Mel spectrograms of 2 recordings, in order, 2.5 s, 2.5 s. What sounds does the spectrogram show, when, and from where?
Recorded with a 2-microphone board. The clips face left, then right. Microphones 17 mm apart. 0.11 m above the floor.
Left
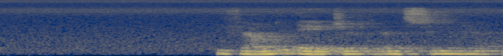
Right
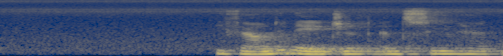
1.1 s a woman speaking: 30° right (ahead or behind), 2.0 m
